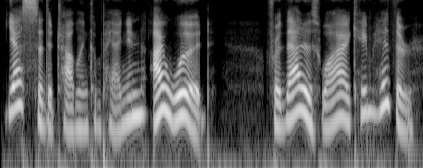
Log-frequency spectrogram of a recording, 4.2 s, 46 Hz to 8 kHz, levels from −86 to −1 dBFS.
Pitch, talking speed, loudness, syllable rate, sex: 205 Hz, 200 wpm, -19 LUFS, 5.3 syllables/s, female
